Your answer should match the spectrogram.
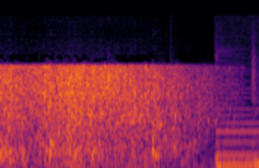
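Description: Water-splash sound effect: a rush of splashing water that fades away. Acoustic guitar music starts near the end.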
